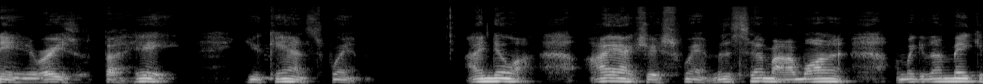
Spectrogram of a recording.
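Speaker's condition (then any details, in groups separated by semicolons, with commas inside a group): Brain injury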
